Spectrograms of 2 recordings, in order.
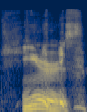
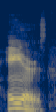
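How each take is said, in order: First: The vowel rhymes with the word ear. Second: The vowel rhymes with the word air. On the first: Drops from crying eyes. "流眼泪的，你会说 tears" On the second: Small rips in the muscle. "A I R above tears"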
